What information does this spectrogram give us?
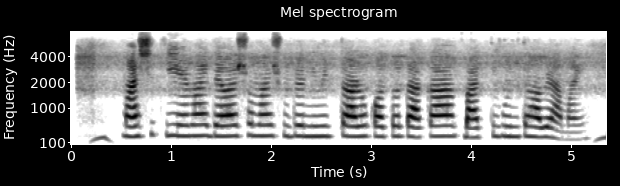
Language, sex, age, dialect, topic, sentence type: Bengali, female, 46-50, Northern/Varendri, banking, question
